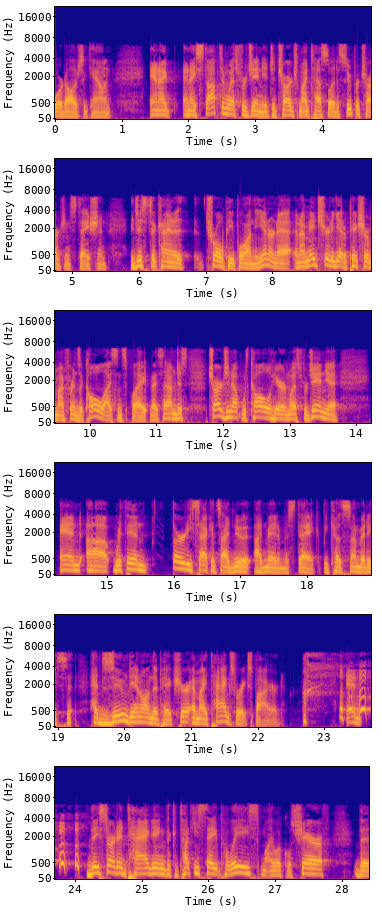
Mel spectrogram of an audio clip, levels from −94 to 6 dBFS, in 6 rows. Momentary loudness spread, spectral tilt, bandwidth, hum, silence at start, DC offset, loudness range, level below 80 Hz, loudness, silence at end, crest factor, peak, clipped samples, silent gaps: 8 LU; -6 dB/octave; 6.8 kHz; none; 0 s; under 0.1%; 2 LU; -30 dBFS; -13 LUFS; 0 s; 12 dB; 0 dBFS; under 0.1%; none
